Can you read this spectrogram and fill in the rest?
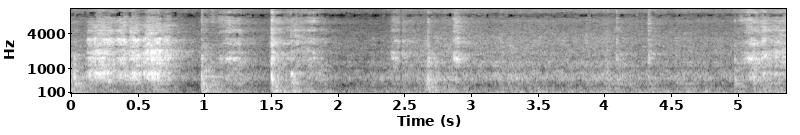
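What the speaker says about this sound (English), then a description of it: "Keep mixing it." A spoon stirs tomato puree in a pan for peas masala, giving scraping, clicking strokes with soft sizzling in between, close and fairly quiet.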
